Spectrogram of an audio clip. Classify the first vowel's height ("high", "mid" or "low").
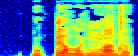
high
